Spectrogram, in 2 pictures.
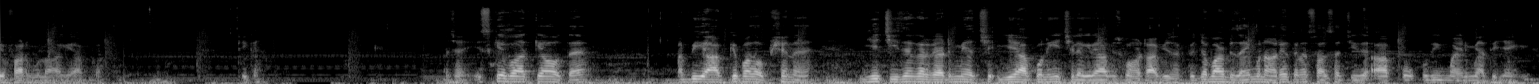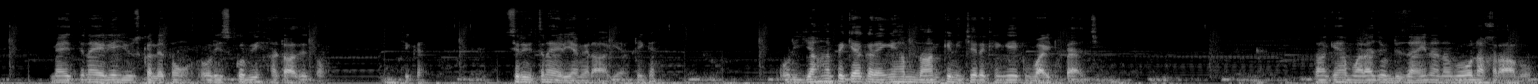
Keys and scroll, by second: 1.5 super+-, 1.7 super+-, 2.3-5.0 typing, 13.6 Delete, 19.4 Delete, 21.5-22.2 typing, 24.3 m, 28.9 v.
